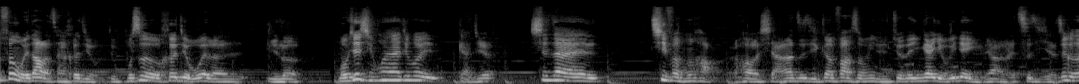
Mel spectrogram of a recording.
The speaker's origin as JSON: {"language": "Chinese", "region": "Fujian", "country": "China", "said": "我是福建人"}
